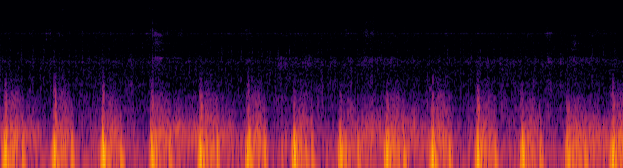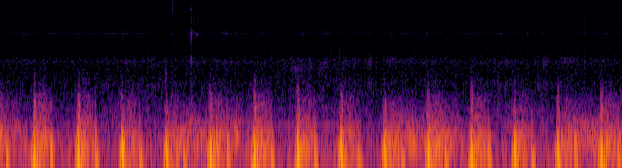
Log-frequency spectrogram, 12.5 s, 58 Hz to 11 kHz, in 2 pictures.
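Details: Arrhythmia induced by gradually increasing compression on the heart: fast heartbeat, about 136 a minute, with uneven spacing between beats.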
